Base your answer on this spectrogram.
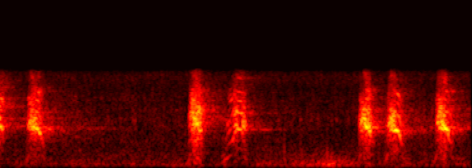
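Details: A small female Puggle dog confronts a deer that refuses to back down, giving loud, abrupt barks singly and in quick pairs, spaced over a few seconds.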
